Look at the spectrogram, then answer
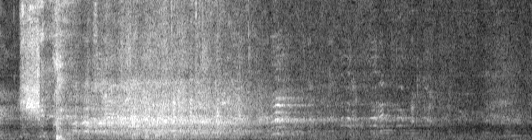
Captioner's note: audience laughs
